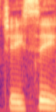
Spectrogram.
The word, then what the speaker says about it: Jaycee: my name I I my name is spelled out actually it's j-a-y-c-e-e that's JC it's not just the initials the way I got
